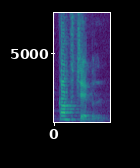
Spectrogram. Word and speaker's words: comfortable: comfortable but it is it does not have four syllables it has three syllables only so the right way to pronounce it is comfortable comfortable comfortable not comfortable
